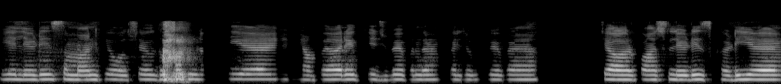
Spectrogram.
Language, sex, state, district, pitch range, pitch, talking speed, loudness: Rajasthani, female, Rajasthan, Churu, 220-230 Hz, 225 Hz, 155 wpm, -23 LUFS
